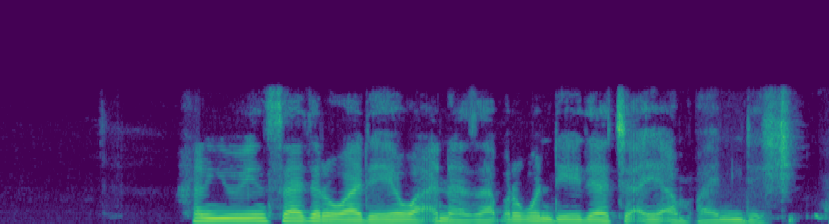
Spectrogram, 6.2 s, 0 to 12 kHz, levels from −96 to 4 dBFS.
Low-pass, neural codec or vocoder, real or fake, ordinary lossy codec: 7.2 kHz; none; real; none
